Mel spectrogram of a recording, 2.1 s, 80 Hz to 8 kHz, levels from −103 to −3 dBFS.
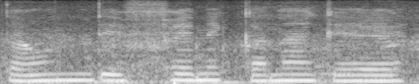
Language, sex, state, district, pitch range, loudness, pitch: Chakma, female, Tripura, Dhalai, 200-215 Hz, -14 LUFS, 205 Hz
